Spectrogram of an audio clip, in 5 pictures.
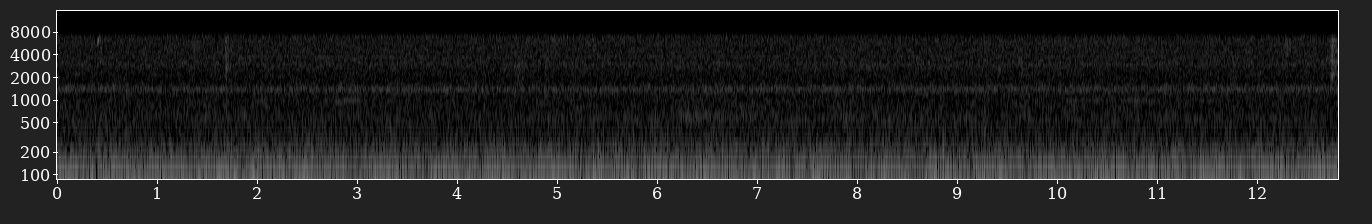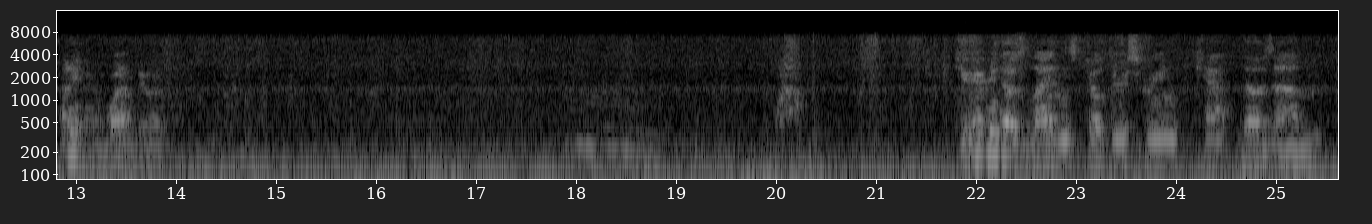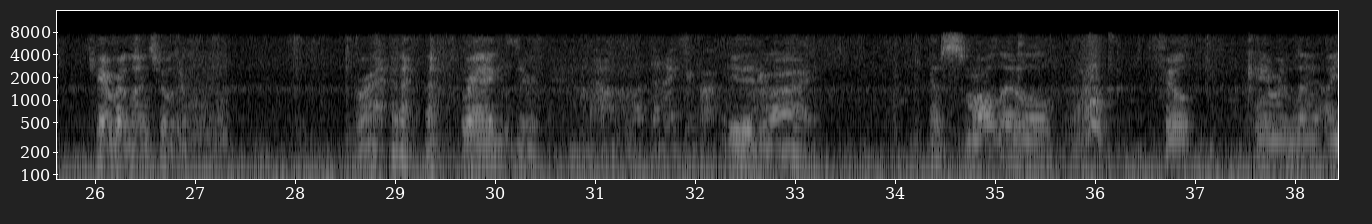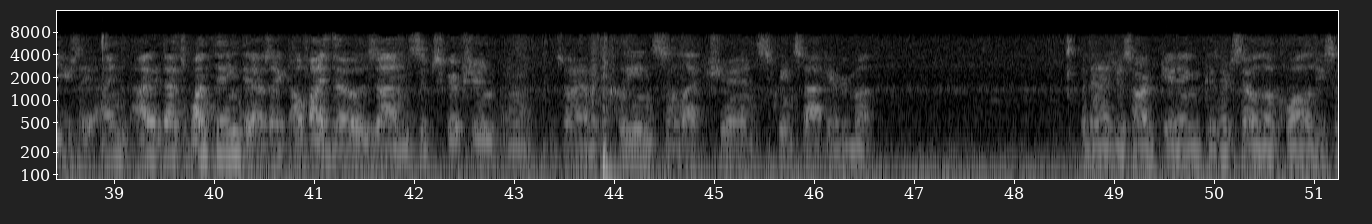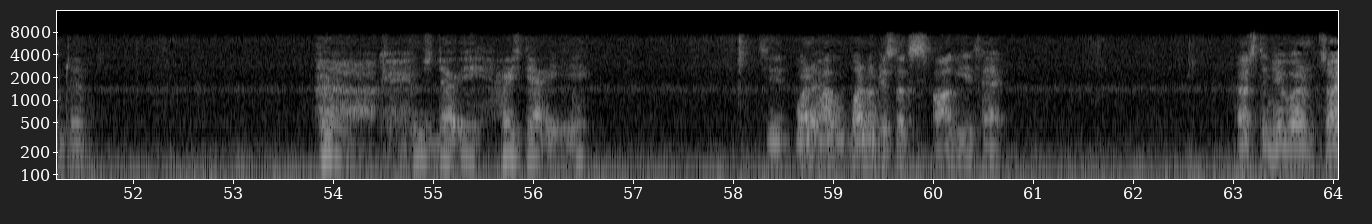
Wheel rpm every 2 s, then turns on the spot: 0, 0, 0, 0, 0, 0, 0, 0, 0, 0, 0, 0, 0, 0, 0, 0, 0, 0, 0, 0, 0, 0, 0, 0, 0, 0, 0, 0, 0, 0, 0, 0.
none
